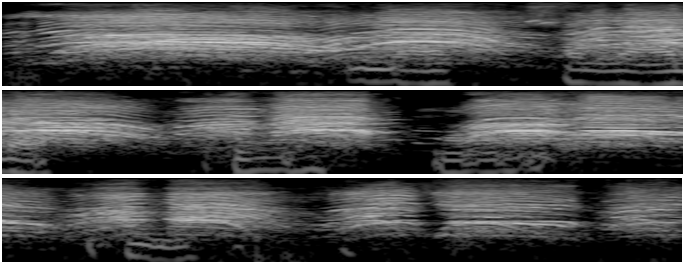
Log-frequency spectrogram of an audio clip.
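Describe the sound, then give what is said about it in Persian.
A crowd recites salawat in unison, a blessing offered to Fatimah Zahra on the eve of a religious festival. Many voices chant together in a series of loud phrases, each surging and then easing off, with no single voice standing out. “یه صلواتی هدیه کنید برای حضرت فاطمه زهرا سلام الله علیها”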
